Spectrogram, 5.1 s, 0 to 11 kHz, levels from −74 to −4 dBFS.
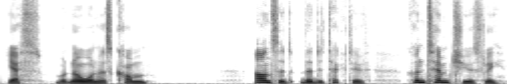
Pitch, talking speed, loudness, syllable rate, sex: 195 Hz, 120 wpm, -18 LUFS, 5.5 syllables/s, female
